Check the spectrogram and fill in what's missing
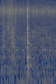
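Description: Thinly sliced potatoes frying in a pan give a steady, soft sizzle with one brief clatter of stirring midway, close and moderately quiet, with no voices.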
